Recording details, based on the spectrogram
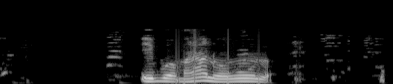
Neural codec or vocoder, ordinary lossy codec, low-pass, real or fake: none; MP3, 32 kbps; 5.4 kHz; real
